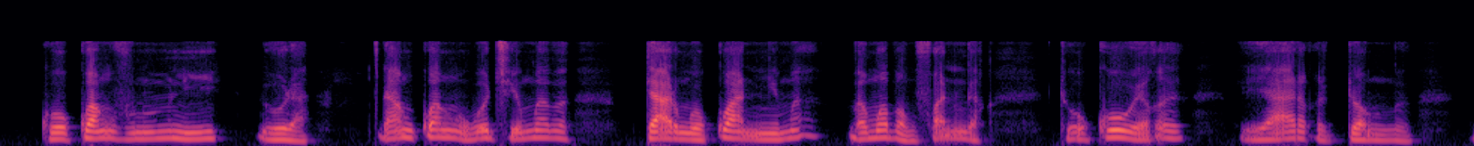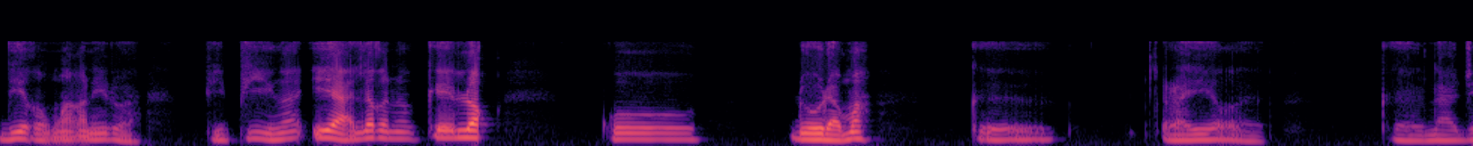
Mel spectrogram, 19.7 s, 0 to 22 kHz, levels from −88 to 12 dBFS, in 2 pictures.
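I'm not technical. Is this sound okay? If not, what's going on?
No. The speech was saved with 4-bit ADPCM compression, an old space-saving method that stores each tiny slice of sound as a rough guess plus a small correction. Because the corrections are so coarse, a gritty hiss rides along with the voice for the whole clip, louder wherever the speech is louder, and sharp sounds come out harsh. Nothing above about 7.7 kHz survives, so the voice also sounds muffled and dull.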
